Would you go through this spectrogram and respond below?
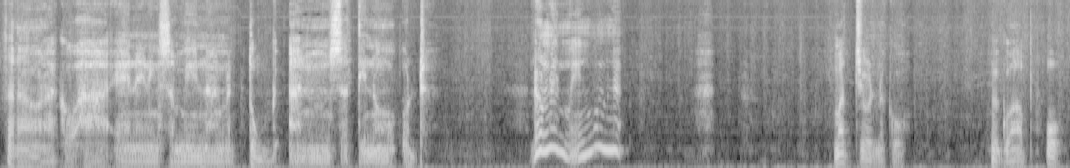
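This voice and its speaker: An actor playing a bossy, vain, quick-tempered household boss in a comedic radio drama, with an exclamatory, exaggerated delivery. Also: rumbling low, wildly swooping pitch, gravelly, breathy edge, full character voice. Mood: irritated, bossy.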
